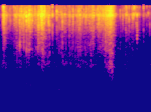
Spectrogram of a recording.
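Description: Thin plastic packaging bag crinkling and crackling as it is handled in the hands.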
